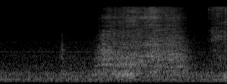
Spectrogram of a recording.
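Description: A brief rustling, rubbing handling noise starting about a second in and lasting just under a second, as the starch-soaked crocheted piece in its plastic-bag wrapping is lifted and moved.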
